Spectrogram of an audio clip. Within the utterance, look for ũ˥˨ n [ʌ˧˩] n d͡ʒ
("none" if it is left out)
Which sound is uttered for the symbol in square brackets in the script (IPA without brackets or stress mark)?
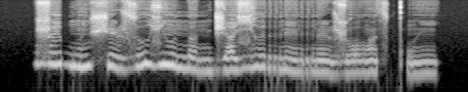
ʌ˧˩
